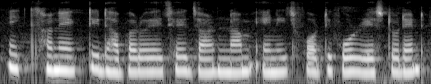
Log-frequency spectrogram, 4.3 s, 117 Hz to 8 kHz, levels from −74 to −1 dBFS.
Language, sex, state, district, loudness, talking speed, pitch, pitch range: Bengali, female, Tripura, West Tripura, -14 LUFS, 150 wpm, 220 Hz, 215-235 Hz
